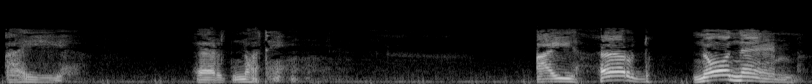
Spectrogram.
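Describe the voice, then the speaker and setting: An actor playing a pious, frightened, doubting villager with a hesitant, anxious manner in a radio horror drama. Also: male voice, medium pitch, very animated, drawn-out words, pauses often, heavily acted. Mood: doubtful, cowed. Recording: muffled, faintly noisy radio recording.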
